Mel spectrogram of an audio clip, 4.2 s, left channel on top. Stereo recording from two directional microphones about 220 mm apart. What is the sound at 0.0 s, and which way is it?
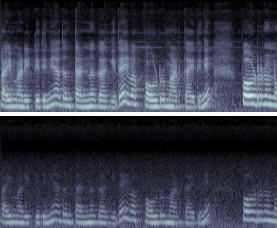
A woman's voice, 20° left (ahead or behind).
